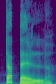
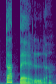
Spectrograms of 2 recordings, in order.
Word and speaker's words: t'appelles: All right, second form, tu t'appelles. Okay, remember, final S not pronounced. Tu t'appelles.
